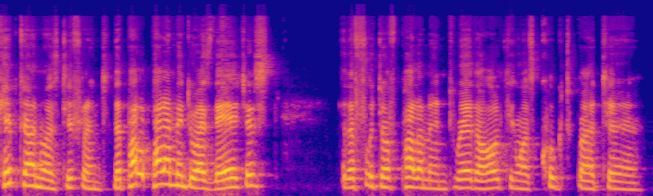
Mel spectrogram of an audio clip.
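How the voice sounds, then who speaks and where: A South African man in his fifties, a minister, telling stories about growing up in a relaxed, self-deprecating way during an interview. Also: high-pitched, moderate pace. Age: 50s. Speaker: guest minister. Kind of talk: casual interview reminiscing.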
